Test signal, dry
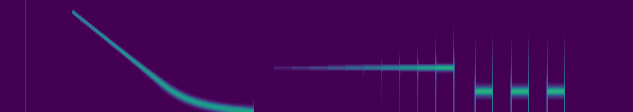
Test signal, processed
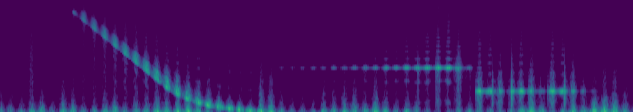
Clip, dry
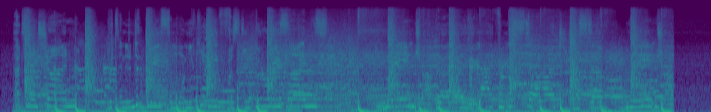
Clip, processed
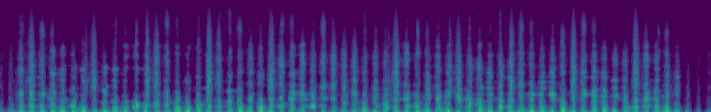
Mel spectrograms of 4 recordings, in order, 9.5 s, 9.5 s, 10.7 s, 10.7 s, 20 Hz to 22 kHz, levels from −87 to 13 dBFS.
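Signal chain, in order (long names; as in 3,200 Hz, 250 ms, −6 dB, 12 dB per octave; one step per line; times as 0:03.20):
wind on the microphone 80 Hz −42 dBFS
RIAA equalisation playback
reverb reduction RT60 1.7 s
low-shelf EQ 140 Hz −7 dB
downward compressor 3 to 1, threshold −25 dBFS
phase shifter 1.8 Hz, delay 4.6 ms, feedback 29%
feedback echo with a low-pass in the loop 241 ms, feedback 18%, low-pass 910 Hz, level −21 dB
reverb whose tail is shaped and stops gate 200 ms falling, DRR −5.5 dB
tremolo with a sine in dB 6.4 Hz, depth 27 dB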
